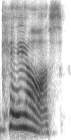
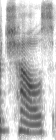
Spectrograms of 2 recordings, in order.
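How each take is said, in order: First: Said in the usual way. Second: Playful spelling pronunciation of "chaos", ch as in chair; joking mispronunciation. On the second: Shown as a demonstration. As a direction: say "chaos" as one syllable starting like "chow". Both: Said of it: "if you like that better".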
